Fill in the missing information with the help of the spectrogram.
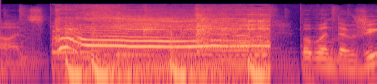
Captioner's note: anguished screaming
